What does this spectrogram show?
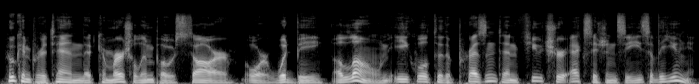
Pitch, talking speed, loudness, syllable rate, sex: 100 Hz, 180 wpm, -20 LUFS, 5.4 syllables/s, male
